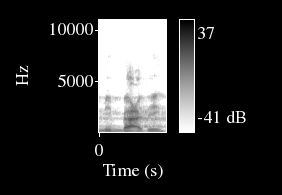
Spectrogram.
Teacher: Langkah yang pertama, kita ganti nun sukun ke mim. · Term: iqlab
